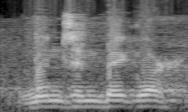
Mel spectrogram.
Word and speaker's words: Linsinbigler: Basically, just take me through from the very beginning contact you had with Daniel Linsinbigler. Is that how you say his name? Yes, sir. Okay, and just just kind of run me through, what happened with it.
